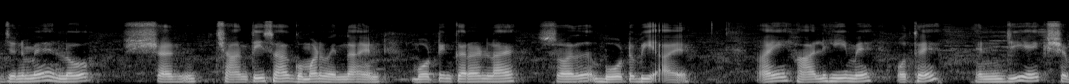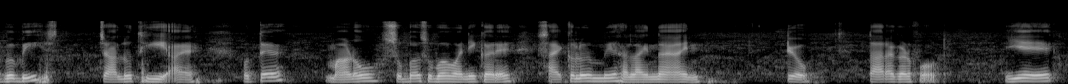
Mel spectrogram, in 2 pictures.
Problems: constant background noise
